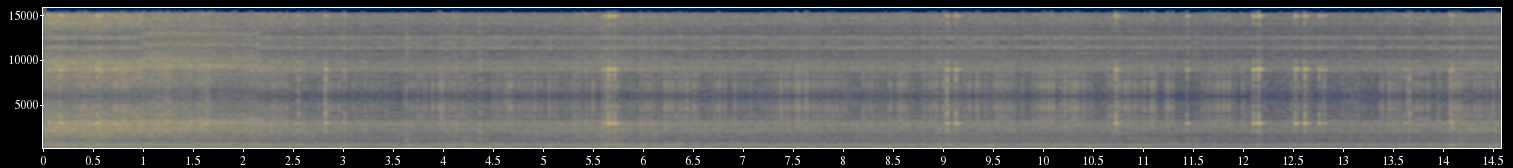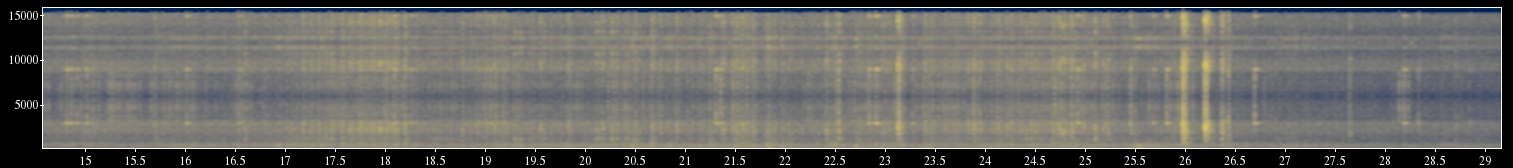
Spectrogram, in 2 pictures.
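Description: Engine of a small vehicle running steadily as it drives over rough gravel ground, with light rattling and clinking from the vehicle's frame. A few sharp clicks near the end.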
